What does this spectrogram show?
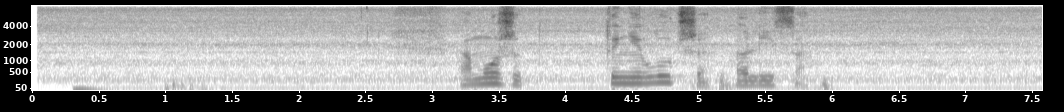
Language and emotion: Russian, sad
